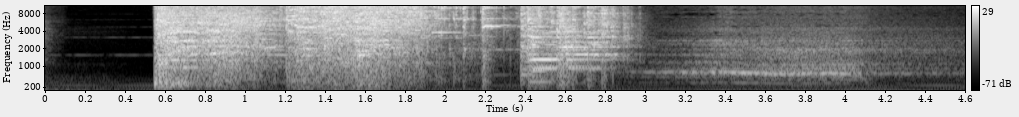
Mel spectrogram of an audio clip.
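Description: A mirror is smashed: a loud, sudden crash of mirror glass shattering, followed by a second burst of breaking and then scattered shards tinkling and settling for a couple of seconds. No voices.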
